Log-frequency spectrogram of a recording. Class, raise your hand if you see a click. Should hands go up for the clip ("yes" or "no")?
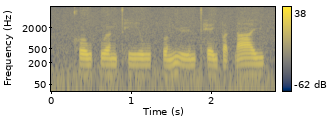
no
